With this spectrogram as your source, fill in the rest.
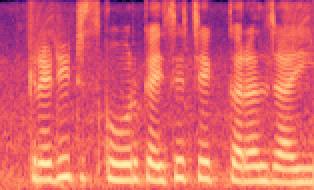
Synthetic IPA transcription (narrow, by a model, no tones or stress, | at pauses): kɾeːɖɪʈskoːɾkɐiset͡ʃeːkːɐɾəld͡ʒaːi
